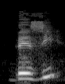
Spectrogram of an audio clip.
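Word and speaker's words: busy: نيجي لكلمه نحله مشغوله الاس هنا هتتنطق زد فاقول باذي بيزي بي تعالوا بقى نتكلم عن القواعد في الكلمه دي احنا قلنا الاس هننطقها زي الزد والواي هتطلع صوت ثقيل فاقول بذي بزي فطلعت صوت الايه الطويل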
